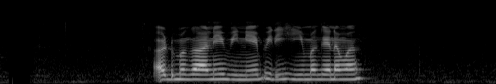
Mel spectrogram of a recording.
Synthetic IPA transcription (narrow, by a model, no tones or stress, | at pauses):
ɐ̰ɖuməɡaːneːʋineəpiɾihiːməɡænəʋan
